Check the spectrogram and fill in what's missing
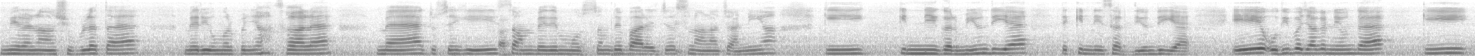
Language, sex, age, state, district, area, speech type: Dogri, female, 45-60, Jammu and Kashmir, Samba, urban, spontaneous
